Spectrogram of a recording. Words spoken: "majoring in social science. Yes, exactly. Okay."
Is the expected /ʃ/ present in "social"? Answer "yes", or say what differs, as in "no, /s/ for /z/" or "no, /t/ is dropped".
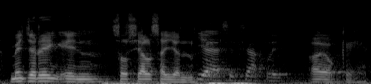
no, /s/ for /ʃ/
